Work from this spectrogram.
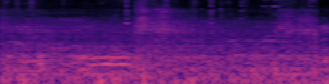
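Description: Silver-type pigeons at a breeder's loft coo softly in short low calls beneath a steady hum of background noise.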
